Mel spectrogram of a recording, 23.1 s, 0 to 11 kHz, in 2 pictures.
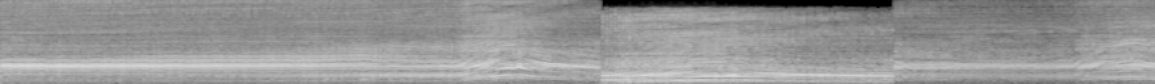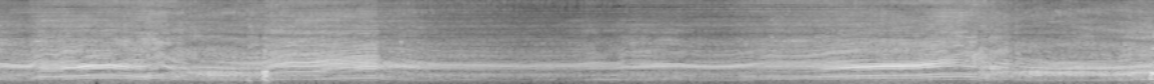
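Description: Toyan FS-L200 model engine fitted in a radio-controlled Ford F450 truck runs and revs, its buzzy tone rising and falling in pitch with throttle changes, heard up close with no talk.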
